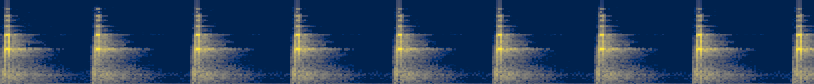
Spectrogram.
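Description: Countdown-timer sound effect: a stopwatch ticking, with nine sharp ticks, one each second, timing a ten-second countdown.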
